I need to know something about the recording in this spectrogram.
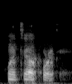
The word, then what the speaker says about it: Quintale Forte: Pronounce them for me. You got mine, Troy. It's Quintel Forte.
